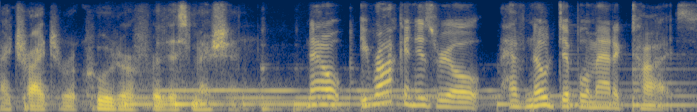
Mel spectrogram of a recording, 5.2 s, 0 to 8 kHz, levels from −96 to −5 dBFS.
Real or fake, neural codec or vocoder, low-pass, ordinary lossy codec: real; none; 7.2 kHz; Opus, 32 kbps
